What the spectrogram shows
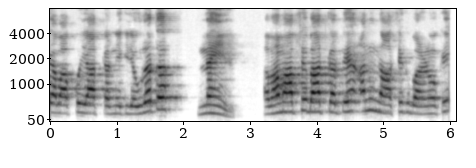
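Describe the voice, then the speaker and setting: A man's voice: high voice, echoey room, rough recording. A male Sanskrit teacher from gives an exam-prep lesson, using homely examples and asking and answering his own questions.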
